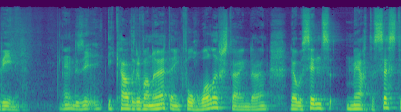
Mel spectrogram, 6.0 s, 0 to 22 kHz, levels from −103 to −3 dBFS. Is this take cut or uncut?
cut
